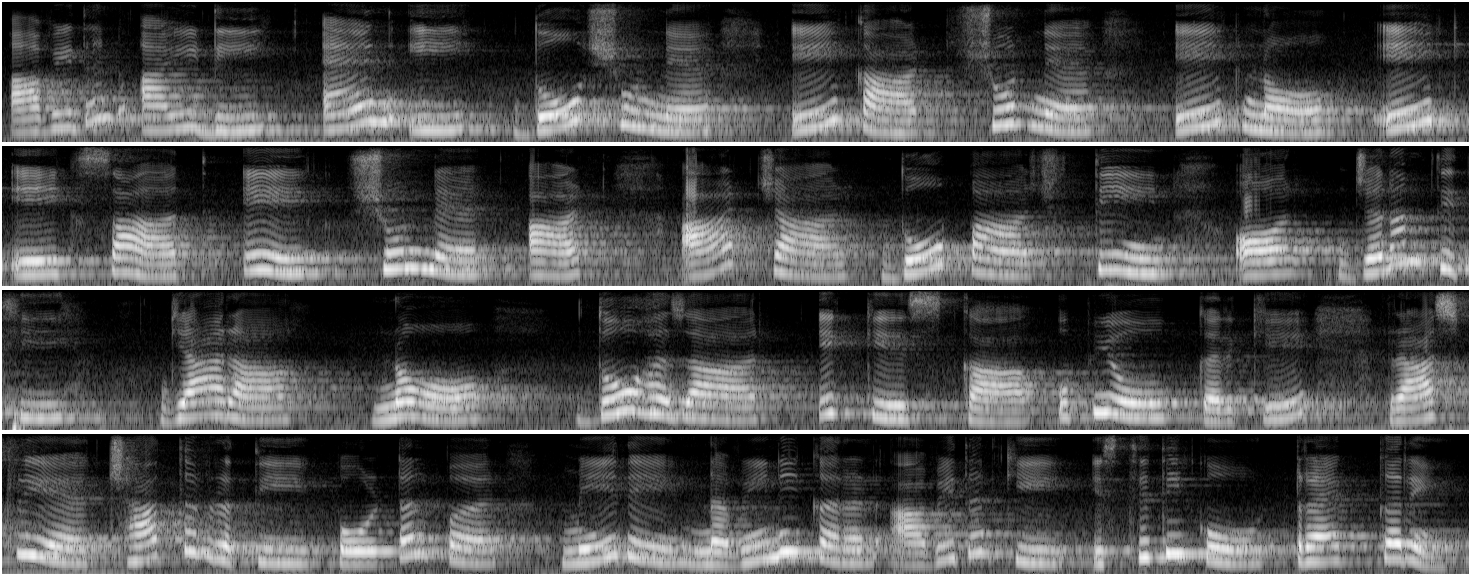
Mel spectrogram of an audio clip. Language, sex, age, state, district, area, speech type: Hindi, female, 18-30, Rajasthan, Jaipur, urban, read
